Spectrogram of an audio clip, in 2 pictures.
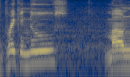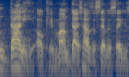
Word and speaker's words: Mamdani: He needed Mayor Madani.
